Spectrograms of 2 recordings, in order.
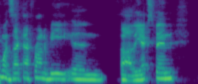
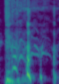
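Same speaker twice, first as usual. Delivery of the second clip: real high-pitched burst of laughter; a quick squealing laugh; 5 dB quieter than usual. Real, not acted. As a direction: crack up at your own joke. Laughing at her own joke.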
